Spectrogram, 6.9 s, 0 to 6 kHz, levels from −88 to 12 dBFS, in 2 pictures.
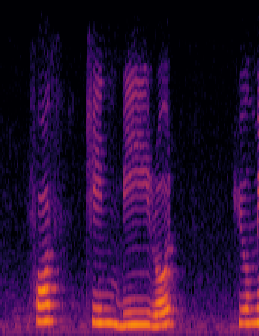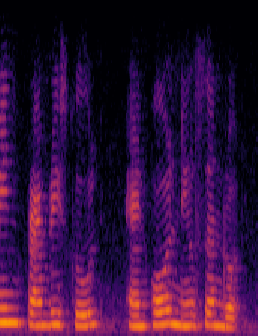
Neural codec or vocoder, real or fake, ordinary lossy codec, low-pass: none; real; Opus, 24 kbps; 5.4 kHz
